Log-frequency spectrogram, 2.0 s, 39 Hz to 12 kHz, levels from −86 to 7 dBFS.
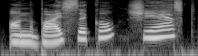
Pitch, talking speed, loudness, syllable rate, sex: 220 Hz, 150 wpm, -14 LUFS, 4.6 syllables/s, female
